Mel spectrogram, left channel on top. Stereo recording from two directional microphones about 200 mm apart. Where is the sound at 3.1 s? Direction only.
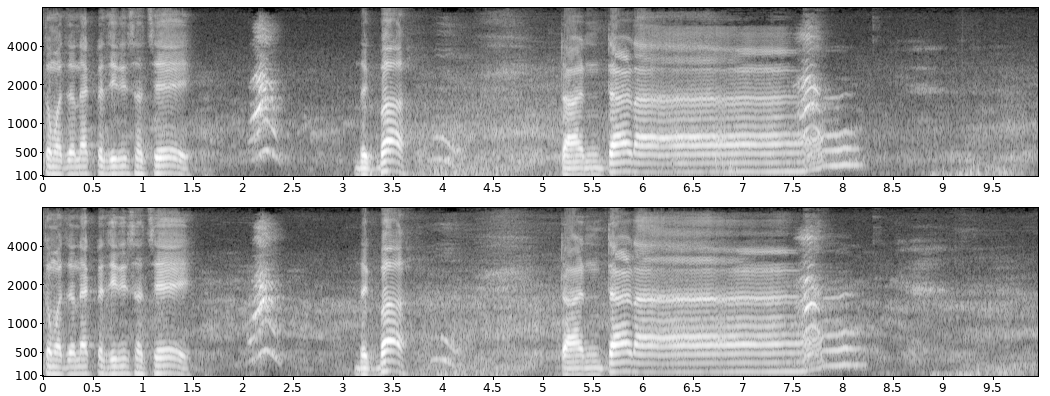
25° left (ahead or behind).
